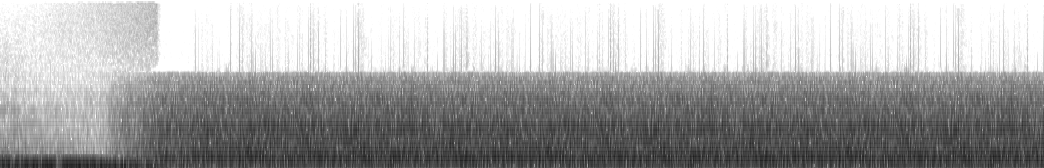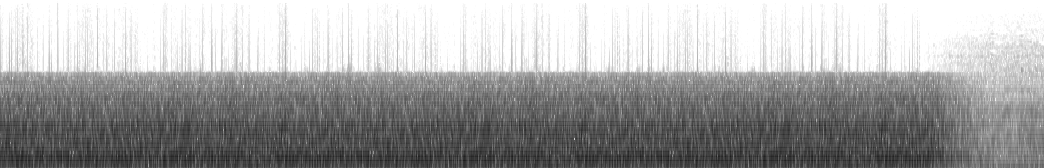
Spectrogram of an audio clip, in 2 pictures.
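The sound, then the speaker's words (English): A sonification of the sound waves of the early universe, from a time before stars or galaxies when everything was a hot, bright soup of thick plasma: a steady, dense roar of rumbling noise that holds at an even loudness for about twenty seconds, then fades, with no voices. “The first of the five audio clips we will listen to reveals the sound waves of the early universe, a time before stars or galaxies, when everything was just a hot, bright soup of thick plasma.”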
